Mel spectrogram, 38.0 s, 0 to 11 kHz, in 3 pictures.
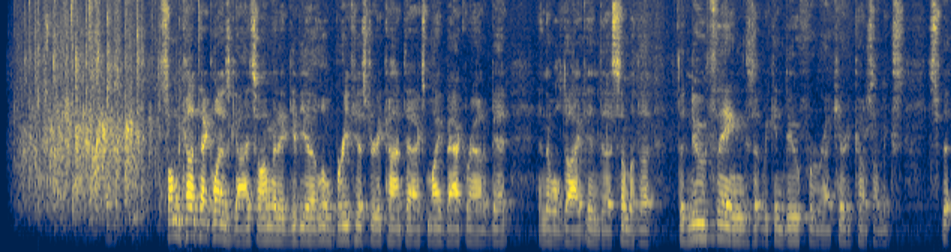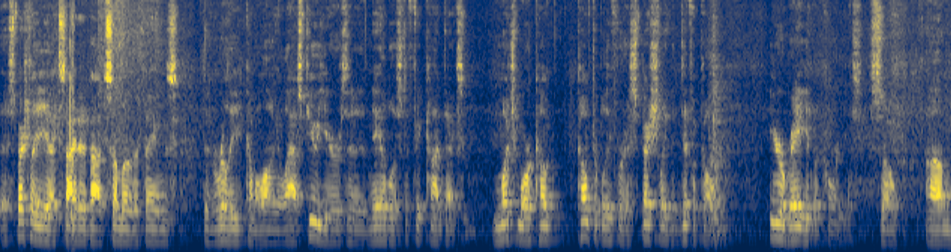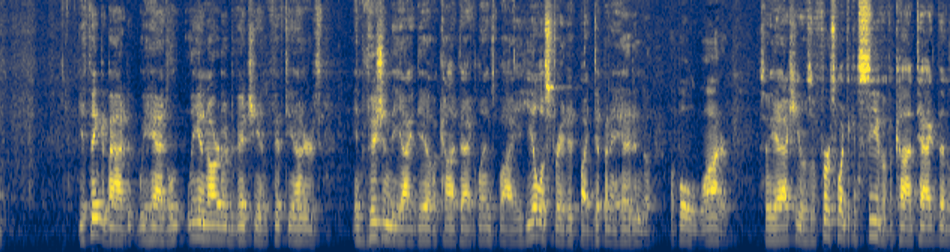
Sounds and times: Speech: 1.4s - 25.5s, 26.4s - 38.0s.

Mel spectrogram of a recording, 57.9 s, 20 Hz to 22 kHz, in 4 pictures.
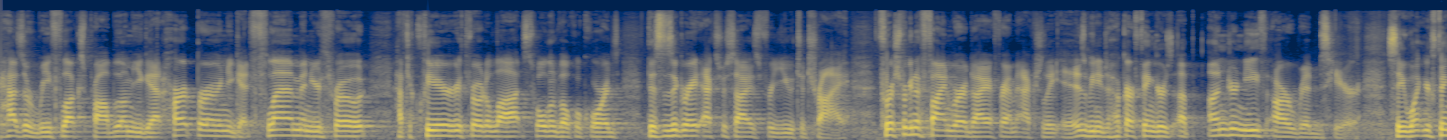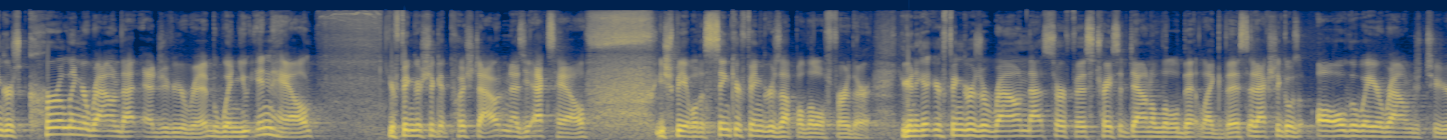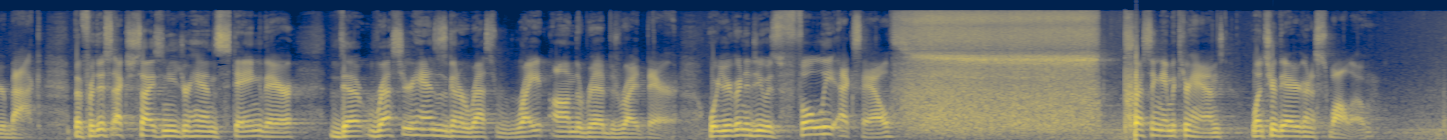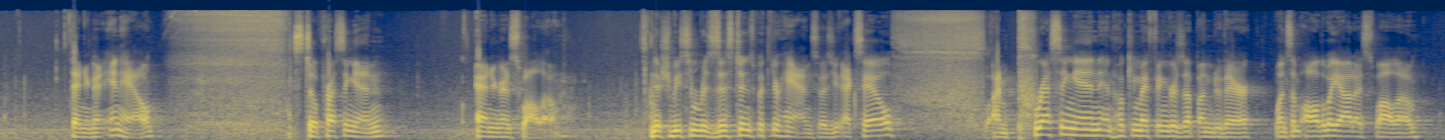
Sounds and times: Speech: 0.0s - 17.6s, 18.4s - 20.4s, 21.0s - 37.9s, 40.2s - 42.8s, 44.1s - 45.0s, 46.3s - 47.4s, 48.1s - 49.2s, 49.8s - 52.4s, 53.3s - 57.7s.

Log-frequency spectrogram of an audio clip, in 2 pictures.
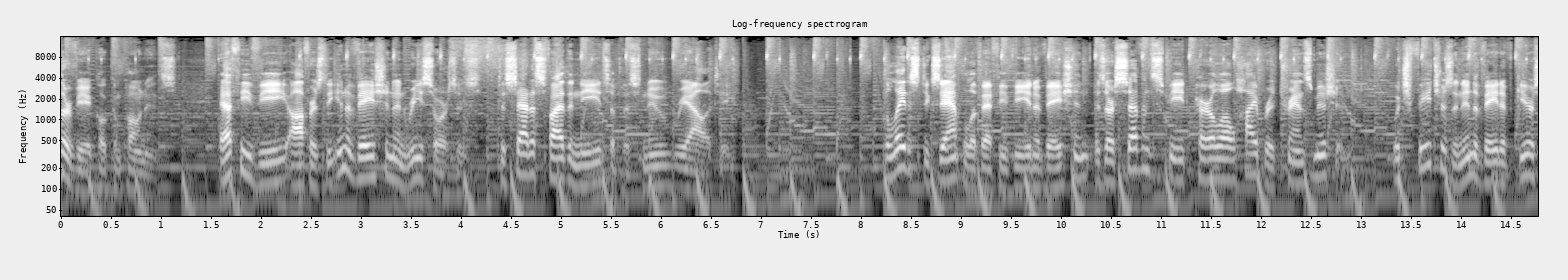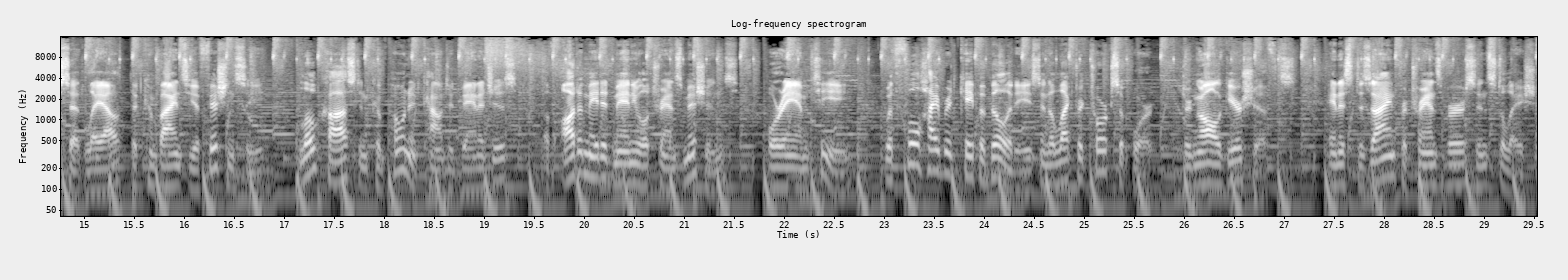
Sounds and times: Speech: 0.0s - 6.8s, 8.2s - 29.5s
Music: 0.0s - 29.5s.

